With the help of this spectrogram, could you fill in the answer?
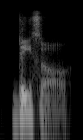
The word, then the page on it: deasil: British English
